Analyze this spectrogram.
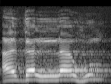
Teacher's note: Adallahum masuk kata huruf lam yang bertasdid. Adallahum, mim sukun bertemu hamzah kita baca jelas idhar safawi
